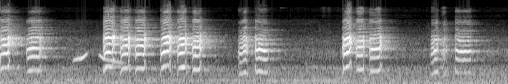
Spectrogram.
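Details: Young parrot giving repeated buzzy squawks in fast runs, with a short rising whistled note between bursts and clipped single cries.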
